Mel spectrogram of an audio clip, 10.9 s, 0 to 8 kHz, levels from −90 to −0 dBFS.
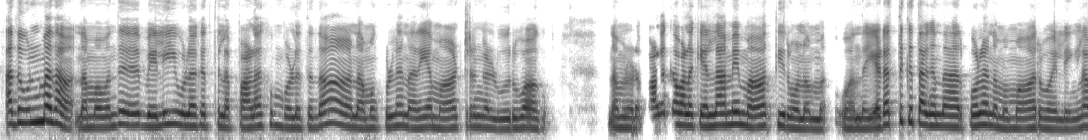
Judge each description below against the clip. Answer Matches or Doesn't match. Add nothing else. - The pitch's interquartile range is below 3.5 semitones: Matches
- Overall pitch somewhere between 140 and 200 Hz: Matches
